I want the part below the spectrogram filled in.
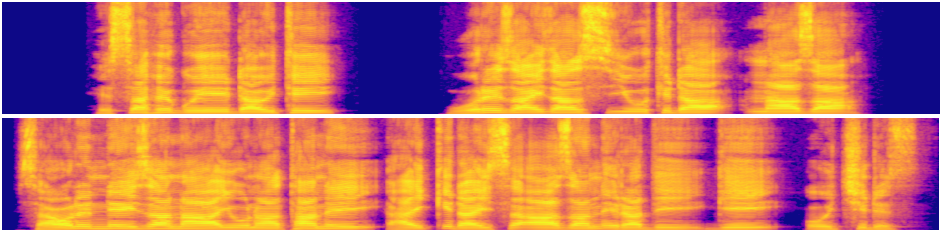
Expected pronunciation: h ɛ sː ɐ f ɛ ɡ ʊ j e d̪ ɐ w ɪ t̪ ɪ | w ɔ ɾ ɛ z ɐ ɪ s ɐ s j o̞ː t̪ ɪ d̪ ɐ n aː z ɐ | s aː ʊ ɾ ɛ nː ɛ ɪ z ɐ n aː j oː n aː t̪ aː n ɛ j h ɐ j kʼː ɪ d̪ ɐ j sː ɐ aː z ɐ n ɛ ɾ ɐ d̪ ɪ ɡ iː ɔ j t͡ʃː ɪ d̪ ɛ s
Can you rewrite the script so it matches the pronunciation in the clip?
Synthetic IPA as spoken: h ɛ sː ɐ f ɛ ɡ ʊ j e d̪ ɐ w ɪ t̪ ɪ | w ɔ ɾ ɛ z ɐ ɪ z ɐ s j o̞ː t̪ ɪ d̪ ɐ n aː z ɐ | s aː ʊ l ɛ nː ɛ ɪ z ɐ n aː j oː n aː t̪ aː n ɛ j h ɐ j kʼː ɪ d̪ ɐ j sː ɐ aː z ɐ n ɛ ɾ ɐ d̪ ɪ ɡ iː ɔ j t͡ʃː ɪ d̪ ɛ s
